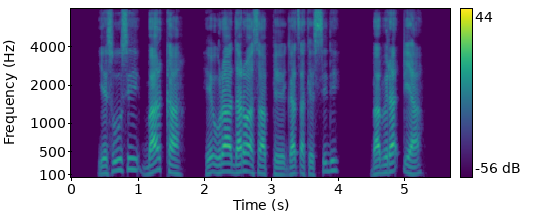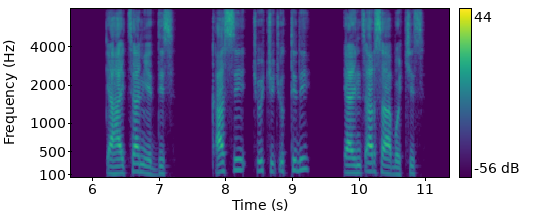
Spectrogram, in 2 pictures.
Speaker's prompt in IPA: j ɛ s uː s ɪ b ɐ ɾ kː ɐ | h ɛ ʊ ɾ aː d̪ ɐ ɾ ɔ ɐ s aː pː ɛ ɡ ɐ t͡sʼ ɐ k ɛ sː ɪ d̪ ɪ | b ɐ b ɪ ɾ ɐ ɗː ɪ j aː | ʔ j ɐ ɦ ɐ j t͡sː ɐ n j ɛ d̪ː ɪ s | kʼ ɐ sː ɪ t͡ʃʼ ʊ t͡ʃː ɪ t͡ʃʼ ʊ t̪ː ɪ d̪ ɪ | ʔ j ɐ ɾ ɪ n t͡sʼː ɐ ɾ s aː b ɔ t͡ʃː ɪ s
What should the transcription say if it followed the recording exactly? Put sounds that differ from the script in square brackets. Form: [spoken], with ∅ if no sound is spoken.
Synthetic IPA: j ɛ s uː s ɪ b ɐ ɾ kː ɐ | h ɛ ʊ ɾ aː d̪ ɐ ɾ ɔ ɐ s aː pː ɛ ɡ ɐ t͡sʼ ɐ k ɛ sː ɪ d̪ ɪ | b ɐ b ɪ ɾ ɐ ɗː ɪ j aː | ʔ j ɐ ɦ ɐ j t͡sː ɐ n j ɛ d̪ː ɪ s | kʼ ɐ sː ɪ t͡ʃʼ ʊ t͡ʃː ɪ t͡ʃʼ ʊ t̪ː ɪ d̪ ɪ | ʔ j ɐ [∅] ɪ n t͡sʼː ɐ ɾ s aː b ɔ t͡ʃː ɪ s

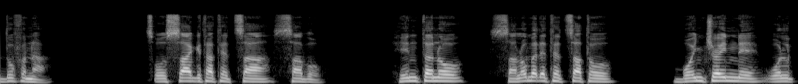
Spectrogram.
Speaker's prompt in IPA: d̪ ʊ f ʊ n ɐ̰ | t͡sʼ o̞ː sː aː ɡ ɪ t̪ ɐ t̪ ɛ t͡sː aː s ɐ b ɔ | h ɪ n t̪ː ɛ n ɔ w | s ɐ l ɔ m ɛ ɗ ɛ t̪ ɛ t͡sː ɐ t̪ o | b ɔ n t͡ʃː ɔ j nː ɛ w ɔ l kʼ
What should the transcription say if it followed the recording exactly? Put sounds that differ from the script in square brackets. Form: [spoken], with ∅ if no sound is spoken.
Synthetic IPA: d̪ ʊ f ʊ n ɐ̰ | t͡sʼ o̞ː sː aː ɡ ɪ t̪ ɐ t̪ ɛ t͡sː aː s ɐ b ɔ | h ɪ n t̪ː ɛ n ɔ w | s ɐ l ɔ m ɛ ɗ ɛ t̪ ɛ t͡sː ɐ t̪ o | b ɔ n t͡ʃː ɔ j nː ɛ w ɔ l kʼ

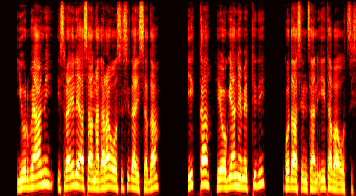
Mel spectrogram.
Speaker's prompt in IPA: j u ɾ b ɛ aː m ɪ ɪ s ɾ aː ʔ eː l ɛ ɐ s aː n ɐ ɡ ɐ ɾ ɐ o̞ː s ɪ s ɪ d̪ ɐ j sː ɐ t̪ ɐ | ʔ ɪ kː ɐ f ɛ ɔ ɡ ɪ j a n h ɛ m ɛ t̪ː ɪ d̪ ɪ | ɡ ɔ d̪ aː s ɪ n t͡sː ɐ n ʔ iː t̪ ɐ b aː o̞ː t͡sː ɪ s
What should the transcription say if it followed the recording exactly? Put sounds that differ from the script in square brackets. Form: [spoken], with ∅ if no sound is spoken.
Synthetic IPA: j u ɾ b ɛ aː m ɪ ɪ s ɾ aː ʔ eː l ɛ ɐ s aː n ɐ ɡ ɐ ɾ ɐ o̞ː s ɪ s ɪ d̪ ɐ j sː ɐ [d̪] ɐ | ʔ ɪ kː ɐ [h] ɛ ɔ ɡ ɪ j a n h ɛ m ɛ t̪ː ɪ d̪ ɪ | ɡ ɔ d̪ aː s ɪ n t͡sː ɐ n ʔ iː t̪ ɐ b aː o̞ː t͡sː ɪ s

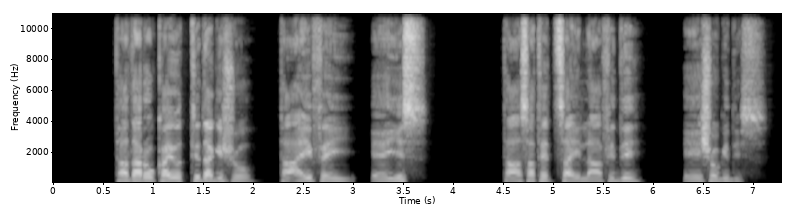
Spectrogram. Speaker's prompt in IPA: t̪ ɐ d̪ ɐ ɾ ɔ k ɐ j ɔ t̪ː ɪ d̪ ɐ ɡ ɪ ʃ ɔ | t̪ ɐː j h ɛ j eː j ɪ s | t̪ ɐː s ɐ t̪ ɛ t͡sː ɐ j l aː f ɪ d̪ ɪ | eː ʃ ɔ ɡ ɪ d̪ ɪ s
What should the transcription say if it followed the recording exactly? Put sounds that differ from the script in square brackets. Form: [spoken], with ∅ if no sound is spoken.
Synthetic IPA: t̪ ɐ d̪ ɐ ɾ ɔ k ɐ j ɔ t̪ː ɪ d̪ ɐ ɡ ɪ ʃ ɔ | t̪ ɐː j [f] ɛ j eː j ɪ s | t̪ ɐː s ɐ t̪ ɛ t͡sː ɐ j l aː f ɪ d̪ ɪ | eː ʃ ɔ ɡ ɪ d̪ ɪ s

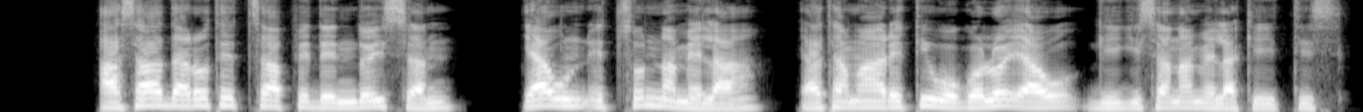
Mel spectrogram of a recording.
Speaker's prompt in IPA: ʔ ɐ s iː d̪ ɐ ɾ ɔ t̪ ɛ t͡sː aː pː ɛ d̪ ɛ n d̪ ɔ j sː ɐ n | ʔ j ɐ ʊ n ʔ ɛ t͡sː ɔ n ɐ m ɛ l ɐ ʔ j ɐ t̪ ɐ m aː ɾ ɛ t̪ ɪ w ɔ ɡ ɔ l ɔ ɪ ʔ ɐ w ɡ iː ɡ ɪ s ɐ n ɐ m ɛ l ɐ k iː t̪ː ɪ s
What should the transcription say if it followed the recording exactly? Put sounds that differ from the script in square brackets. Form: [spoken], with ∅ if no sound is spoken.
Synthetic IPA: ʔ ɐ s [aː] d̪ ɐ ɾ ɔ t̪ ɛ t͡sː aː pː ɛ d̪ ɛ n d̪ ɔ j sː ɐ n | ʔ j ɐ ʊ n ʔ ɛ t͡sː ɔ [nː] ɐ m ɛ l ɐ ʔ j ɐ t̪ ɐ m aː ɾ ɛ t̪ ɪ w ɔ ɡ ɔ l ɔ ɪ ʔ ɐ w ɡ iː ɡ ɪ s ɐ n ɐ m ɛ l ɐ k iː t̪ː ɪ s

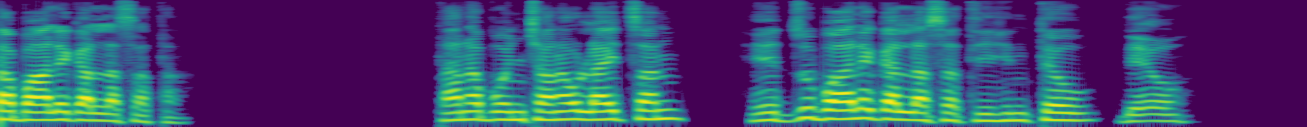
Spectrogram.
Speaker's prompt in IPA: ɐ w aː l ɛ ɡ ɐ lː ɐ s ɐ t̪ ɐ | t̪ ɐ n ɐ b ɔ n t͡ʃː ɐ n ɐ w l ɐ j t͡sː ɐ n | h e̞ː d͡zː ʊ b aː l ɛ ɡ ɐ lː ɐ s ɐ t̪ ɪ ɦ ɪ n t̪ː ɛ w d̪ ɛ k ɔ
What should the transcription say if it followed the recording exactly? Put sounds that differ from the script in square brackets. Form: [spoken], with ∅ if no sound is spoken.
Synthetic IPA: ɐ [b] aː l ɛ ɡ ɐ lː ɐ s ɐ t̪ ɐ | t̪ ɐ n ɐ b ɔ n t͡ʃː ɐ n ɐ w l ɐ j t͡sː ɐ n | h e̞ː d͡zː ʊ b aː l ɛ ɡ ɐ lː ɐ s ɐ t̪ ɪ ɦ ɪ n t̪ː ɛ w d̪ ɛ [ʔ] ɔ

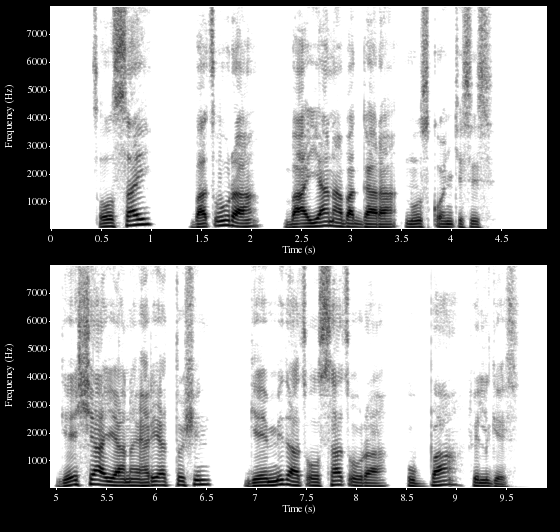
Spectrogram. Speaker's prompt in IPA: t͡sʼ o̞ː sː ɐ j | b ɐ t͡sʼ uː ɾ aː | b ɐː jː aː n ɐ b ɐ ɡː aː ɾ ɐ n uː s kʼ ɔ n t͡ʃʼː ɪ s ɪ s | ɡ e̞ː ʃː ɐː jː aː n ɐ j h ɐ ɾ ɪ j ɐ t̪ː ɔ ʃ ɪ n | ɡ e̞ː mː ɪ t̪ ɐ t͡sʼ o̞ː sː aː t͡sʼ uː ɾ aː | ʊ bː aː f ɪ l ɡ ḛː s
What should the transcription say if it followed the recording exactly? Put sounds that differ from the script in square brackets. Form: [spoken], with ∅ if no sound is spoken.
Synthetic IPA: t͡sʼ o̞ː sː ɐ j | b ɐ t͡sʼ uː ɾ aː | b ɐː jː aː n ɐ b ɐ ɡː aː ɾ ɐ n uː s kʼ ɔ n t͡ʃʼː ɪ s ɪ s | ɡ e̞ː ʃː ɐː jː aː n ɐ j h ɐ ɾ ɪ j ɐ t̪ː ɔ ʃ ɪ n | ɡ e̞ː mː ɪ [d̪] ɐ t͡sʼ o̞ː sː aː t͡sʼ uː ɾ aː | ʊ bː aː f ɪ l ɡ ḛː s

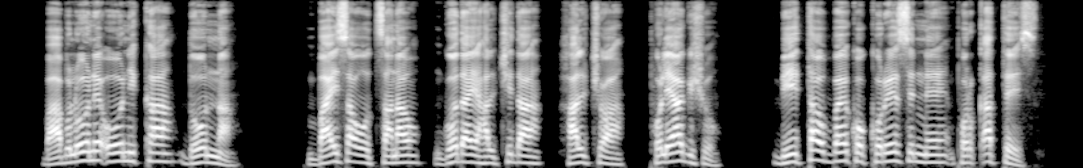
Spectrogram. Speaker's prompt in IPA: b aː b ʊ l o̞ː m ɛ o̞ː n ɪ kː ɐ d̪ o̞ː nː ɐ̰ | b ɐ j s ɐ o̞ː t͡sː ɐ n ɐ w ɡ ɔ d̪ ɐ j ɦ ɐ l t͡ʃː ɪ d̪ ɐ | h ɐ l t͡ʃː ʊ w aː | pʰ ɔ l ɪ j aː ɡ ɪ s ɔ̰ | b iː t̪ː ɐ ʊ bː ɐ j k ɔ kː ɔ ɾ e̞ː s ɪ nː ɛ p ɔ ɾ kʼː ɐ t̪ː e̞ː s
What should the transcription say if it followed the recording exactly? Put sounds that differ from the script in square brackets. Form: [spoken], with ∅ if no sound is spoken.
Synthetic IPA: b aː b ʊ l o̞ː [n] ɛ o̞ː n ɪ kː ɐ d̪ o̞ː nː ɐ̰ | b ɐ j s ɐ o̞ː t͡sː ɐ n ɐ w ɡ ɔ d̪ ɐ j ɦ ɐ l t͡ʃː ɪ d̪ ɐ | h ɐ l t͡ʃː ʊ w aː | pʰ ɔ l ɪ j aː ɡ ɪ [ʃ] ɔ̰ | b iː t̪ː ɐ ʊ bː ɐ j k ɔ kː ɔ ɾ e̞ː s ɪ nː ɛ p ɔ ɾ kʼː ɐ t̪ː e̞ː s

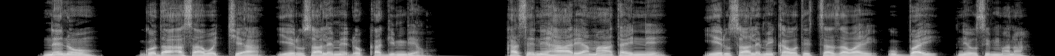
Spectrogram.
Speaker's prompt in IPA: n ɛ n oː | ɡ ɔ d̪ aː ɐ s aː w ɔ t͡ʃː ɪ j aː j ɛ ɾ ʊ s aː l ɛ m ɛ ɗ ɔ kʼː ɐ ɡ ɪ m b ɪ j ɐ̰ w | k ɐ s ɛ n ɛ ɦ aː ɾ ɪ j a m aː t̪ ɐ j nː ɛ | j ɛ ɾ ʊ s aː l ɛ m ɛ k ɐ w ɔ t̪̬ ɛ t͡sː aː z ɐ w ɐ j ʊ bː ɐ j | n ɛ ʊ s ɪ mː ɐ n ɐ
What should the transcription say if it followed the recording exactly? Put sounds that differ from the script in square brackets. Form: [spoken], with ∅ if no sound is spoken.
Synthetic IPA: n ɛ n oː | ɡ ɔ d̪ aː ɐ s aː w ɔ t͡ʃː ɪ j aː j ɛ ɾ ʊ s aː l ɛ m ɛ ɗ ɔ kʼː ɐ ɡ ɪ m b ɪ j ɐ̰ w | k ɐ s ɛ n ɛ ɦ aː ɾ ɪ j a m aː t̪ ɐ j nː ɛ | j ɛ ɾ ʊ s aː l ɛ m ɛ k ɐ w ɔ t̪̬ ɛ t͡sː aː z ɐ w ɐ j ʊ bː ɐ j | n ɛ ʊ s ɪ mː ɐ n ɐ

